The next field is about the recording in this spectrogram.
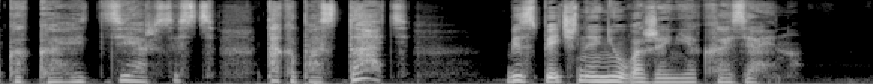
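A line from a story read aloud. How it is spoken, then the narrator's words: Pointedly audible whispering. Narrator (Russian): Леди, сидящие напротив Оливии, перешептывались, но намеренно хотели донести сказанное до ее ушей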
